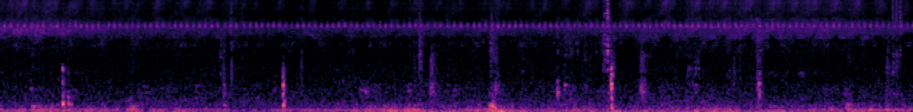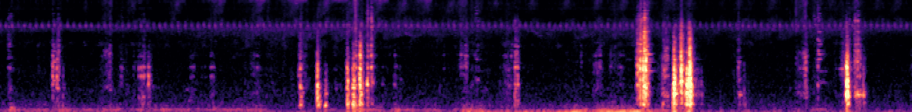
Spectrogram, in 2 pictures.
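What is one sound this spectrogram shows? Wooden boards knock and clatter as they are handled.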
